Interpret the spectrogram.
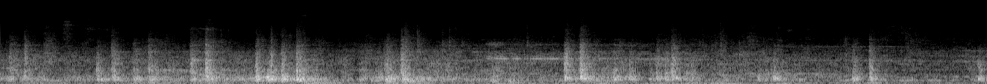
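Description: JR East E127-series electric train running, heard from inside the car: a steady rumble with irregular clacks and thumps, about one a second, as the wheels pass over rail joints. A faint steady whine comes in about halfway through.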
